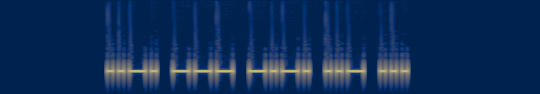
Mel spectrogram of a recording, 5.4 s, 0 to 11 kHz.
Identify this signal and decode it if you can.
Morse code, heard as a keyed tone, about 22 wpm, 690 Hz. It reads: FOCUS
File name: 5 Letter Words - First 3 Letters Given - 22wpm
